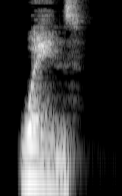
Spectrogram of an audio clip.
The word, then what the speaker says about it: Wayans: Wayans.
